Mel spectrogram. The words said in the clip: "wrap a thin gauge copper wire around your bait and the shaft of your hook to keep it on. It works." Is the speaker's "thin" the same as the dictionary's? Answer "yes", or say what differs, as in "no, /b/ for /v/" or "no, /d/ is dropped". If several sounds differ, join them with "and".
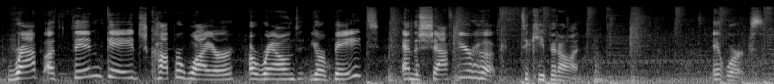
yes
